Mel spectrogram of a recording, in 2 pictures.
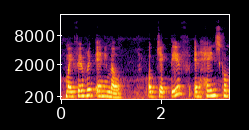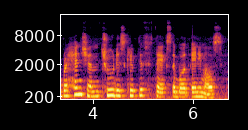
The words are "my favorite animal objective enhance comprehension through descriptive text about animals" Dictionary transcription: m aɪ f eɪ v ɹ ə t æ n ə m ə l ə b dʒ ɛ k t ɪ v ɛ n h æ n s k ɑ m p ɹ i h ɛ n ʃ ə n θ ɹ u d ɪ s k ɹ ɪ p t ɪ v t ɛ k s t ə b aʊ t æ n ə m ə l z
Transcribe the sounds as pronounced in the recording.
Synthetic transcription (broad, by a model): m aɪ f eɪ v ɹ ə t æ n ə m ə l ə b dʒ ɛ k t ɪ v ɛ n h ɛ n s k ɑ m p ɹ i h ɛ n ʃ ə n t ɹ u d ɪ s k ɹ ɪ p t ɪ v t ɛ k s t ə b aʊ t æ n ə m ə l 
